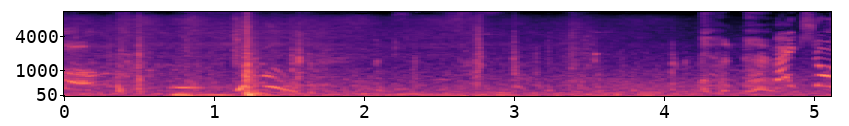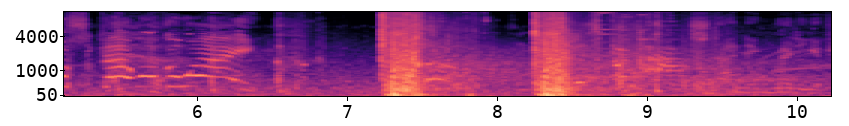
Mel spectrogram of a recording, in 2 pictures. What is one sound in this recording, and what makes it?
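Heavy punches thud during a brawl.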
